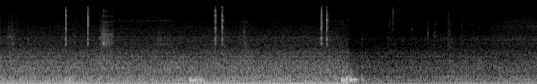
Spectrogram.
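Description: Steady rumble of a car and road, heard from inside the vehicle in slow traffic, with scattered sharp ticks and two dull knocks. The rumble drops off suddenly about three and a half seconds in.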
